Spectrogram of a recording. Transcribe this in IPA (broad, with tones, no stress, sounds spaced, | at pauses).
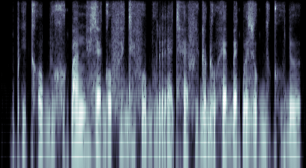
pʼ i̤˥ kʰ o˩˧ b ɛ̤˥ xʷ ɛ̤˧ k͡p a˩˧ n ɛ̤˩˧ z ɛ˧ ɡ o˩˧ f ɛ̤˥ d ɛ̤˩˧ f u˧ b o̤˥ r ɛ˩˧ tʰ ɛ˩˧ f i̤˥ ɖ o˧ ɖ u˧ h ɛ˧ ɓ ɛ˧ k͡p ɯ˥ z u˩˧ ɡ͡b i̤˩˧ kʷʰ i̤˧ ɗ ɯ˩˧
